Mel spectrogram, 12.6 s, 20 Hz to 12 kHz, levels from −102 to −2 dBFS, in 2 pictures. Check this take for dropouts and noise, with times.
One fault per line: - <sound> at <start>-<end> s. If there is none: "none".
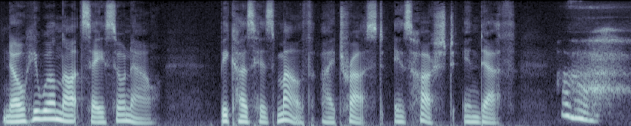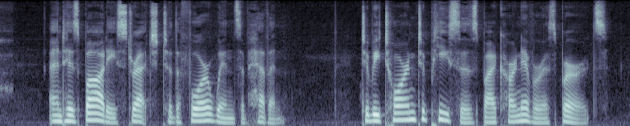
- sigh at 5.6-6.5 s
